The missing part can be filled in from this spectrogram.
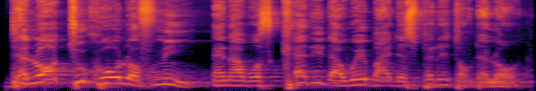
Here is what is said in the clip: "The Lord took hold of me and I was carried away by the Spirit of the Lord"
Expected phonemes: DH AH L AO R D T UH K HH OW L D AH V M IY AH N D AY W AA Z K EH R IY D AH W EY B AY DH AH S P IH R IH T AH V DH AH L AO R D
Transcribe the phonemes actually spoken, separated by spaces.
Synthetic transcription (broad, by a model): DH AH L AO D T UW K HH OW L D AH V M IY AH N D AY W AA S K EH R IY D AH W EY B AY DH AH S P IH R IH T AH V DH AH L AO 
